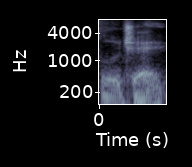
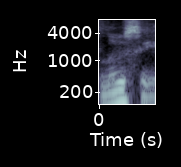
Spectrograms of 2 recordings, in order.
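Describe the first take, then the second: First: The name ends in a 'chay' sound. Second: The name ends in an 'ee' sound. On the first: This is how it is said in Italy. "If I were in Italy, I would say it's Luce" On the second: This is how it is said in America. "So it's Lucy in America"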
